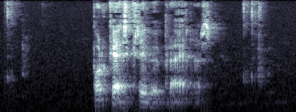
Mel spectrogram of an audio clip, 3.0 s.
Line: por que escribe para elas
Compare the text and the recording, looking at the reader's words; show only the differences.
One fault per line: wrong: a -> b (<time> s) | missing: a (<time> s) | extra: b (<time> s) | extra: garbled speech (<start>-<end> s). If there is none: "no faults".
no faults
